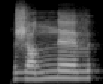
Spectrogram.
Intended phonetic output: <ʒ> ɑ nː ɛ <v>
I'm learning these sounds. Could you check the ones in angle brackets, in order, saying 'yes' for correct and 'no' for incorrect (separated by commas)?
yes, yes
